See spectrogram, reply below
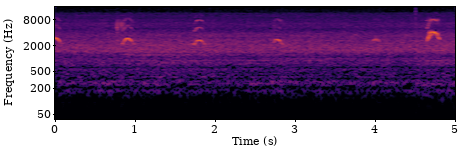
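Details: Peregrine falcon in Brussels, Belgium, 8 April 2016, mid-afternoon: a few thin, arched, high calls spaced roughly a second apart, fairly faint against continuous city traffic rumble.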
